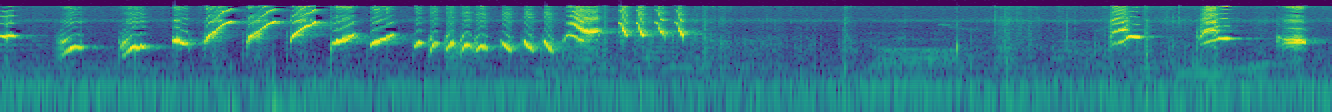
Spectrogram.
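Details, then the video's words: Greater green leafbird pouring out ngentrok-style song with full bursts: a fast stream of rising and falling slurred whistles and rapid trills for three seconds, a pause, then more sharp whistled notes. "Cucak ijo gacor full tembakan ngentrok"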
